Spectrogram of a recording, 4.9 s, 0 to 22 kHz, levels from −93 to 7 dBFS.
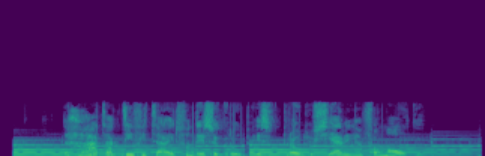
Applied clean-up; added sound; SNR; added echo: none; Electric guitar; 3 dB; none.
